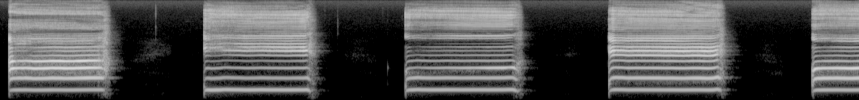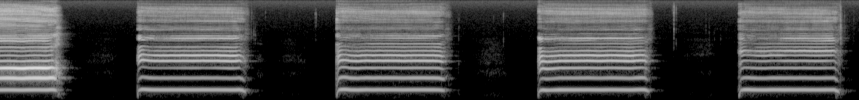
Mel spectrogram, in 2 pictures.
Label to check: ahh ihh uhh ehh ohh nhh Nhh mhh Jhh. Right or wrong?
Right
